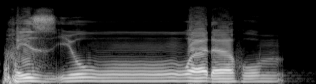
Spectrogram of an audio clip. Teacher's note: tanwin melafal yun ketemu dengan wau. Maka cara membacanya masukkan tanwin kepada huruf wau. Tidak lagi hizyun walahum tapi langsung wau.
